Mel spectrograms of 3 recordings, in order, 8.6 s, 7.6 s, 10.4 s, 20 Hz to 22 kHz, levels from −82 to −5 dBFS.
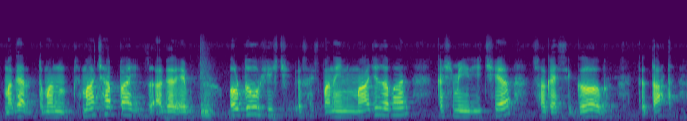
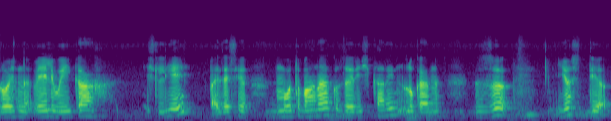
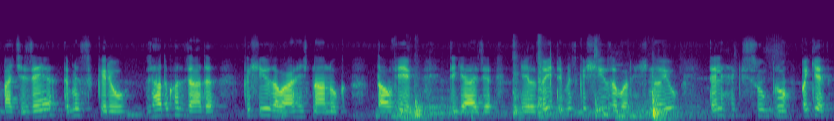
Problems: none marked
